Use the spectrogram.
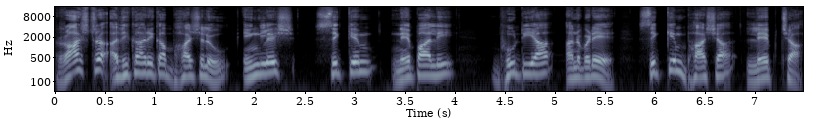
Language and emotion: Telugu, neutral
